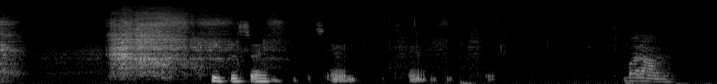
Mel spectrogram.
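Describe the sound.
Someone blows their nose once, a loud, rough, breathy burst lasting about a second, followed by scattered short vocal sounds and a brief voiced utterance near the end.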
